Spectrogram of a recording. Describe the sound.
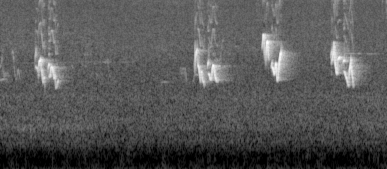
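Loud, clear song of a common bird that builds nests hung from branches: four short whistled phrases with pauses between them, one alone and then three in quicker succession, over a soft steady background hiss.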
